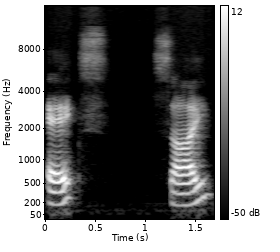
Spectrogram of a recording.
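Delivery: "Excited" broken up with long pauses between syllables; split into syllables. Shown as a demonstration. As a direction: say "Excited" as X, sai, ted, slowly. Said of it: "أنت بتحفظ حرفين". (نطق "Excited" مقطعًا مقطعًا ببطء)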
